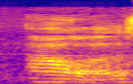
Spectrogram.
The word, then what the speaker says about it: hour: Nor am I talking about words like hour, 60 minutes, which have an H in the spelling that is not pronounced in standard English.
